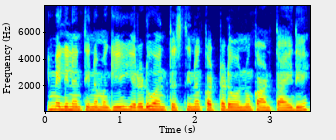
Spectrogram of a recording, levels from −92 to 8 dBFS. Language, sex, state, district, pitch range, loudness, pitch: Kannada, female, Karnataka, Bidar, 205-220 Hz, -14 LUFS, 215 Hz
